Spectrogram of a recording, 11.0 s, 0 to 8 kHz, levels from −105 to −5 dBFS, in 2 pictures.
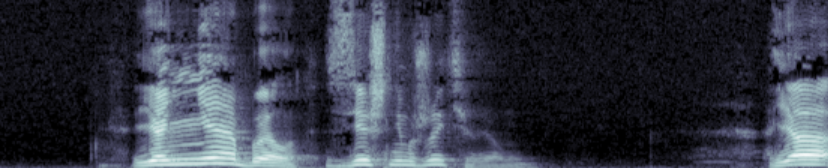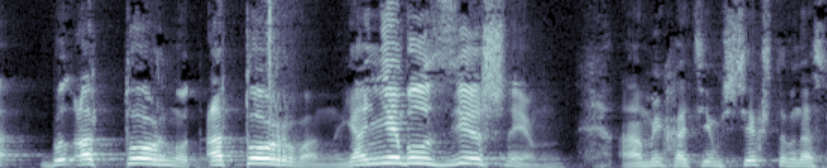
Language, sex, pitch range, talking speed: Russian, male, 165-255 Hz, 105 wpm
